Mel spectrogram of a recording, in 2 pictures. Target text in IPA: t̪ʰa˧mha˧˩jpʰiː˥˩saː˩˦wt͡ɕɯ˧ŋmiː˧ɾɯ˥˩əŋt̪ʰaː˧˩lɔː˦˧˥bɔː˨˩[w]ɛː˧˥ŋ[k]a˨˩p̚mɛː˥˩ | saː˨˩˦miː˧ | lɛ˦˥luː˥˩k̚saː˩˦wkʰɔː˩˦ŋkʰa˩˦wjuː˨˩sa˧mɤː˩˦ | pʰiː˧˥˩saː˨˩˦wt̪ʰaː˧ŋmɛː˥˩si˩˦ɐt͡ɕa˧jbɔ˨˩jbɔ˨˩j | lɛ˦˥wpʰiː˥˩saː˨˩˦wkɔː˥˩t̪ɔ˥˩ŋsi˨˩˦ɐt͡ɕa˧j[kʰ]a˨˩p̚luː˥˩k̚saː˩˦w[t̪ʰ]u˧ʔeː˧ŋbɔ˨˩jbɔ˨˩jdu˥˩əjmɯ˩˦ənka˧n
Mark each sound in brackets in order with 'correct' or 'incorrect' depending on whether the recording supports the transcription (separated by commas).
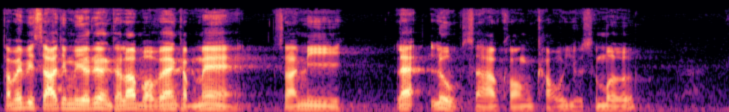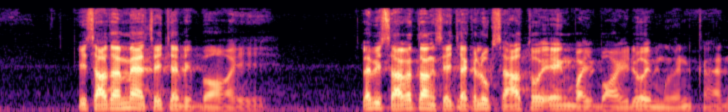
correct, correct, incorrect, incorrect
